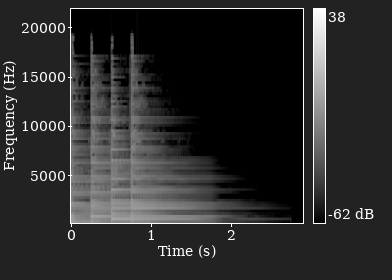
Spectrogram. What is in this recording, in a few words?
Gb Suspended 2nd Sharp 5th, Guitar; Gbsus2#5 arpeggiated; x,21,18,19,20,x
